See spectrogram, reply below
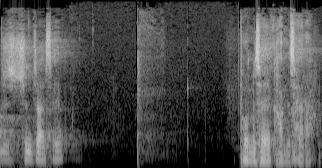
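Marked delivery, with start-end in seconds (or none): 3.0-3.9 lower-pitched inner voice, lightly acted; voice of God. God speaking into the praying preacher's heart, gently voiced. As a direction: quote a divine prompting, low and restrained. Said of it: "내 마음에 하나님의 음성이 들려오는".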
